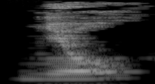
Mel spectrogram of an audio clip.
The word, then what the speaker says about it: Njal: Njol. Njal. One more time for everyone at home. Njal.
